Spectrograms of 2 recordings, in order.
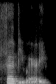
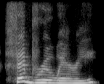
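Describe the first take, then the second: First: The first R is left silent. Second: The first R is clearly pronounced. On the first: The speaker calls it right. "The R here is silent. So ... we say February" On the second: The speaker calls it wrong. "we don't say February"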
